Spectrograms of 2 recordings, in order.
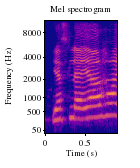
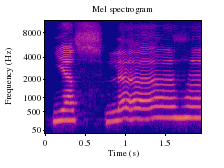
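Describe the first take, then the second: First: யஸ்லயாஹா with an added யா; wrong reading. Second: Chanted, யஸ்லஹா very slow and melodic; chanted, intone யஸ்லஹா slowly, with no யா; chanted recitation. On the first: Teacher voicing the students' error. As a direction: say யஸ்லயாஹா quickly as the mistake. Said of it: "இல்ல". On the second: Chanted, teacher intoning the correct form for students. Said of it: "யஸ்லயாஹா இல்ல". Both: Shown as a demonstration.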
